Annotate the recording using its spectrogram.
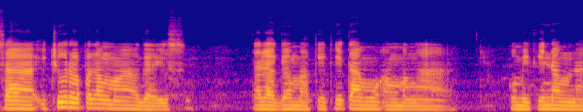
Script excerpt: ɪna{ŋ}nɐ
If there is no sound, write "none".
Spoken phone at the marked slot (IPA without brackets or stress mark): ŋ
